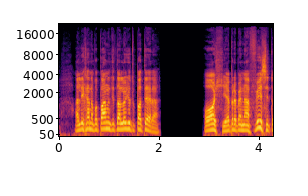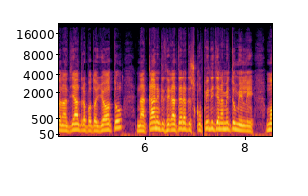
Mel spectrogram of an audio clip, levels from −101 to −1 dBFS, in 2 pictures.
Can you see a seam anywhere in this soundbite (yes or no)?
no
